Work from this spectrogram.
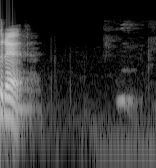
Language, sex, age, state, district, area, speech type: Dogri, female, 18-30, Jammu and Kashmir, Udhampur, rural, read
